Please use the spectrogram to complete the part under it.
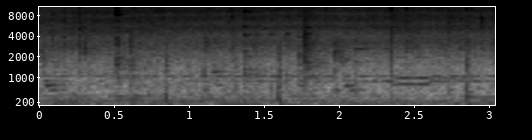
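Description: Onions sizzle and crackle steadily in a hot pan while being stirred, a close, continuous frying hiss with occasional sharper pops and scraping, no voices.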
